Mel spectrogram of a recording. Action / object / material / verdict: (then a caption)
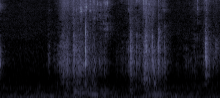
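drop / cardboard jigsaw puzzle pieces in a box lid / cardboard / none. Hands scoop and drop cardboard jigsaw puzzle pieces in a shallow box lid, then scratch through the pile with long nails. Bright, dry clicking and rattling comes in two busy bursts, followed by a smaller clatter near the end, with almost no low end.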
